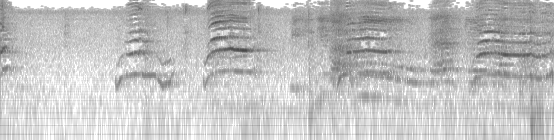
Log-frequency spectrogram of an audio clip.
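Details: Cats giving a run of wavering, bending meows, several in close succession, some overlapping, with faint voices and indoor background noise.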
